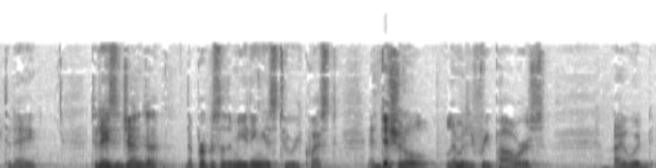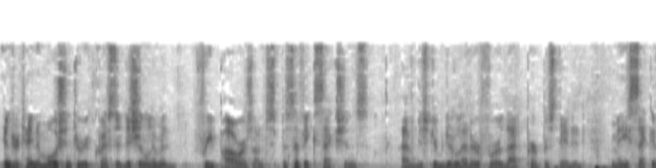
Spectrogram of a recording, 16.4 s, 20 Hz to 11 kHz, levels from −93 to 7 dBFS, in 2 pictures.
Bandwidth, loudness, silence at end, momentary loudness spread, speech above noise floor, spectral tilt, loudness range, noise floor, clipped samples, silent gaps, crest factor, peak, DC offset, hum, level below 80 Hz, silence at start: 8.4 kHz; -25 LUFS; 0 s; 15 LU; 24 dB; -5 dB/octave; 7 LU; -49 dBFS; under 0.1%; none; 26 dB; 0 dBFS; under 0.1%; none; -42 dBFS; 0 s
